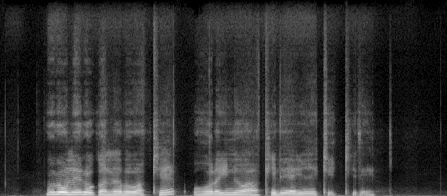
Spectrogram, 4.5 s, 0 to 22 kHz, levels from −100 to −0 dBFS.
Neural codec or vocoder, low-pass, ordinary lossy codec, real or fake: codec, 44.1 kHz, 2.6 kbps, DAC; none; none; fake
